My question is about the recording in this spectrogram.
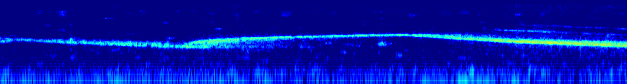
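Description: Faint emergency-vehicle siren on a slow wail: one tone falling, rising to a peak about four seconds in, then falling again.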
